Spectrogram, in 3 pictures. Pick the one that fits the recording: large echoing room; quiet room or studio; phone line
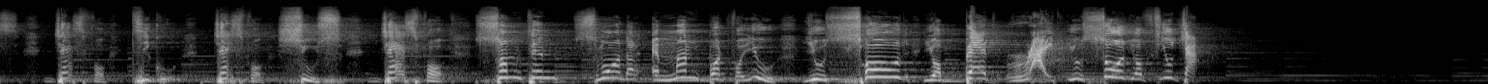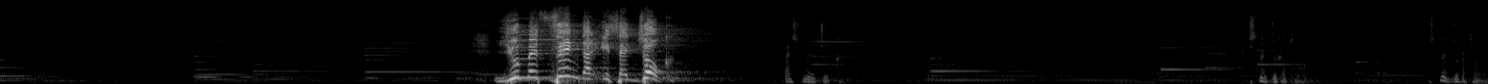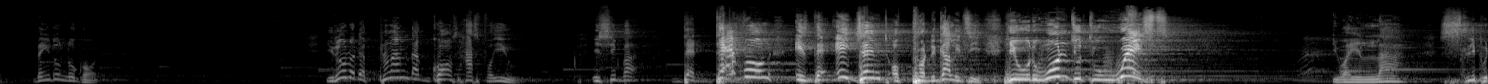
large echoing room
